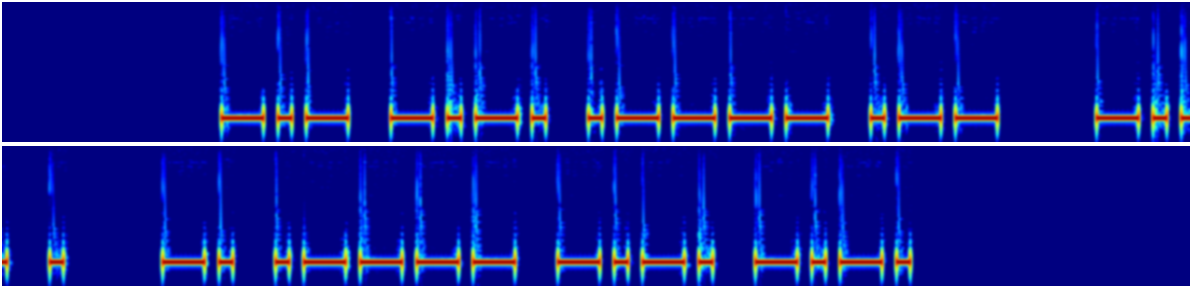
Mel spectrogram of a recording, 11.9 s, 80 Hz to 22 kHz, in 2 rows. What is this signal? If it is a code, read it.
Morse code, heard as a keyed tone, about 17 wpm, 700 Hz. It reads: KC1W DE N1CC
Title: USA Callsign DE Callsign - 4 Characters - 17wpm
